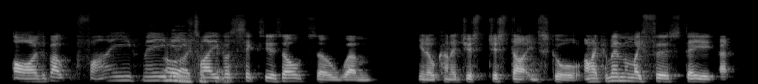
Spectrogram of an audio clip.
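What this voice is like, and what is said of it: Welsh accent. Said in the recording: “I have no recollection of losing my English accent, but somehow or other it happened. And then I got a Welsh one”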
